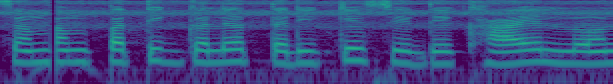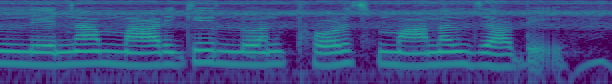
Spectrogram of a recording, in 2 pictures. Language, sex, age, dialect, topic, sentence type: Magahi, female, 18-24, Northeastern/Surjapuri, banking, statement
